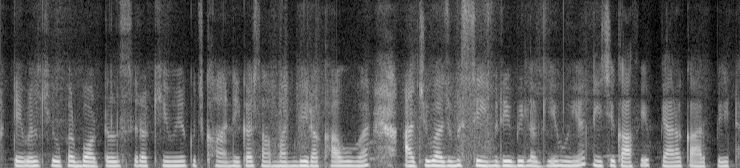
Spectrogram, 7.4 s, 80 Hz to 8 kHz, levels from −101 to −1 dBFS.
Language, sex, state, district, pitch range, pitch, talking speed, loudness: Hindi, female, Bihar, Sitamarhi, 200-215 Hz, 205 Hz, 220 wpm, -19 LUFS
